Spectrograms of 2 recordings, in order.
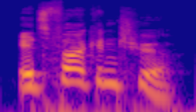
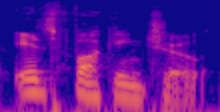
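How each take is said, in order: First: It's FUCKING true, higher and louder; emphatic repeat. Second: Said in the usual way. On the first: Shown as a demonstration. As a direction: hammer the word fucking, pitched up.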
